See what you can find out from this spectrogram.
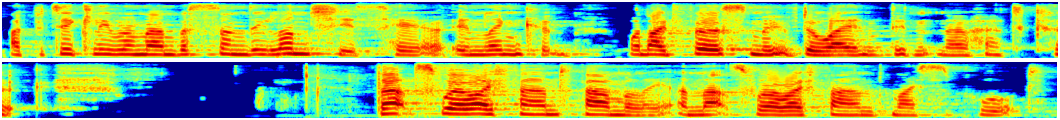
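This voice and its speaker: A middle-aged woman, a local preacher, giving a quiet, reflective personal testimony in church. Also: fairly high pitch, steady tone, moderate pace. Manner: soft-spoken, reflective. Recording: dull, echoey church recording.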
